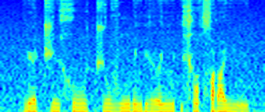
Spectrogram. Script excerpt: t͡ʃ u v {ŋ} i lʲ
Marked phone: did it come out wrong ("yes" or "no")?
no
